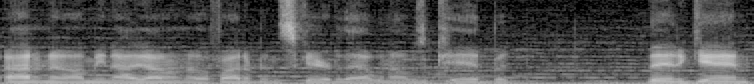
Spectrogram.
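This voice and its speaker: A man's voice: medium pitch, monotone, fast. A man hosting a comedy show, reading a horror story aloud with mocking, sweary commentary. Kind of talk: dramatic reading mixed with joking commentary. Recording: music behind the voice.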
